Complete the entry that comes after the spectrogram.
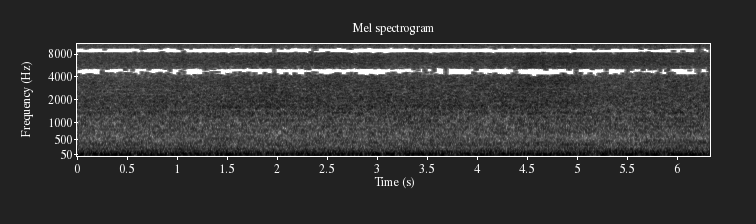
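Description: Steady rain and traffic on a wet city road: an even hiss over a constant low rumble.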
